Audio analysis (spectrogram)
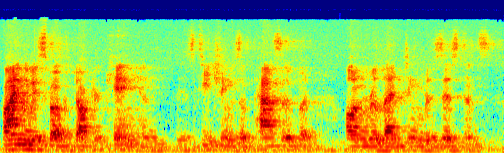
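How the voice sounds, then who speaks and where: A man from Wisconsin giving a dramatic reading in a library, measured and dryly wry in his storytelling. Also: lowish voice, steady tone, pushed and bright, reverberant, recorded from a distance, a little hiss or hum, poor audio. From Wisconsin, USA. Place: public library room.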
